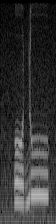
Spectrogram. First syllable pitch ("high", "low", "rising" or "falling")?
low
